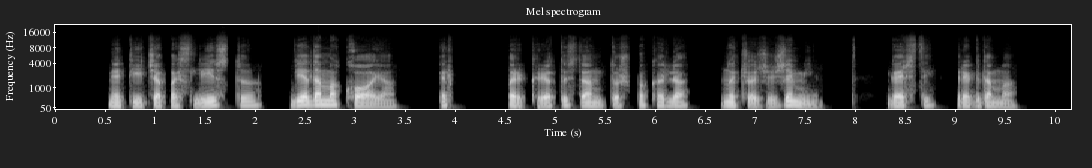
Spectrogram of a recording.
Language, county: Lithuanian, Alytus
